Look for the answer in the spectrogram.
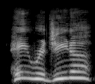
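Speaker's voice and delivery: bright high call of a name; chirpy text greeting read aloud; cheery greeting. Retold or imitated. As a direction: sing out the name like a happy hello. Retells typing a cheery text.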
